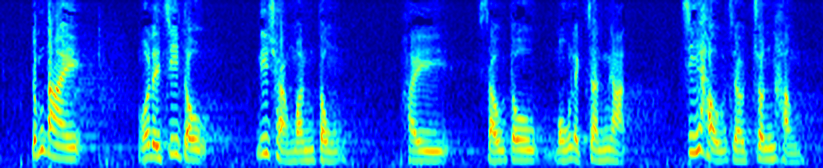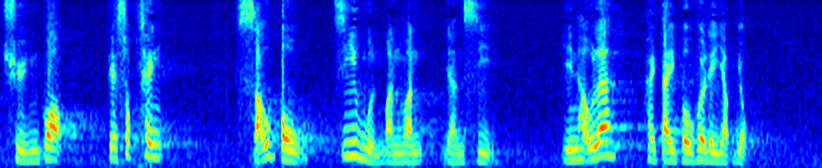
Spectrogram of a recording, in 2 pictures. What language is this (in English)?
Cantonese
